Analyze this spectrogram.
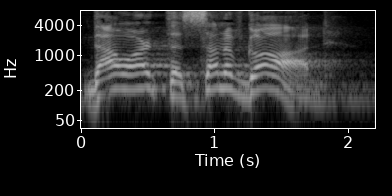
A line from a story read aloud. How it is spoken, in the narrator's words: unclean spirits, demons, cried, saying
